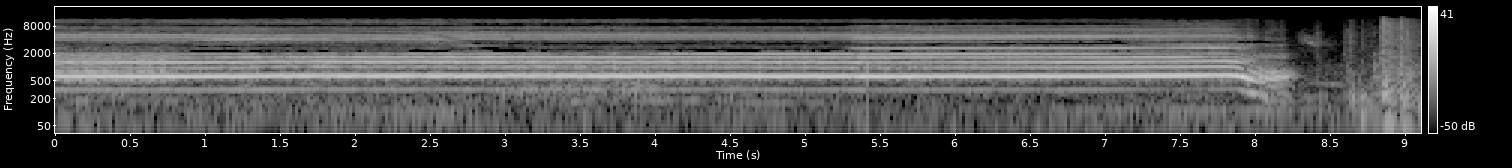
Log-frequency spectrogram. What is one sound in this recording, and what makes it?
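A rooster crows with a long, steady, drawn-out call.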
